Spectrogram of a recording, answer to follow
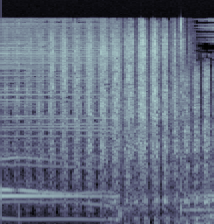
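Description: Dubstep track in a bass-less break: held synth tones fade out over the first second, then a fast stuttering roll of clicks begins and runs on to the end.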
